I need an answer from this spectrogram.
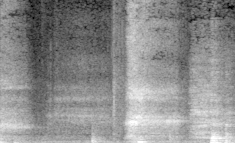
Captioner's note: sighs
